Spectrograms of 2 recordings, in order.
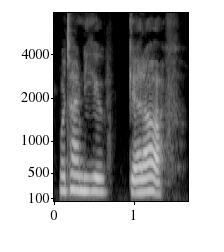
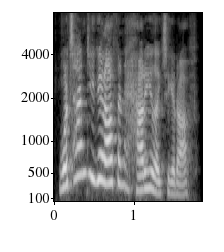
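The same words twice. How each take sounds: First: Flirty question. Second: High, loud eager question; hammed-up high come-on; high loud flirt. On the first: Shown as a demonstration. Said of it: "you heard it go". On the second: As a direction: ask like an overeager admirer. Acting the flirt role.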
